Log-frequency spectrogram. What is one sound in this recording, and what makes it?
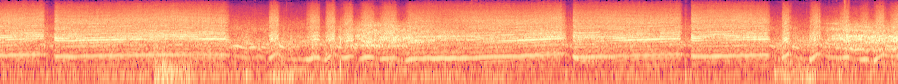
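A car engine roars and shifts through gears at high speed.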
